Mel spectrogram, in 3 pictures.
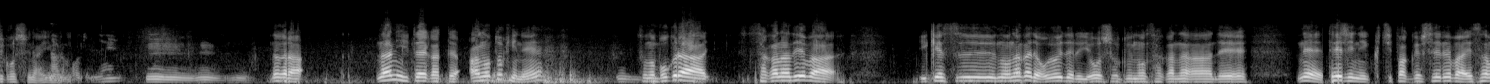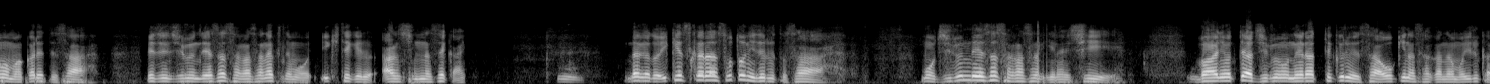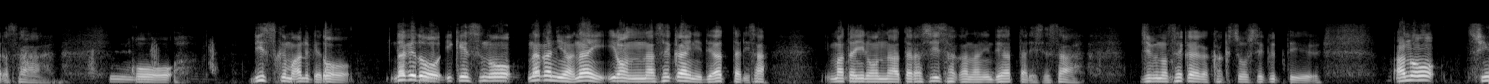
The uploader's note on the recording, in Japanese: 歩きながら1時間、対談する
